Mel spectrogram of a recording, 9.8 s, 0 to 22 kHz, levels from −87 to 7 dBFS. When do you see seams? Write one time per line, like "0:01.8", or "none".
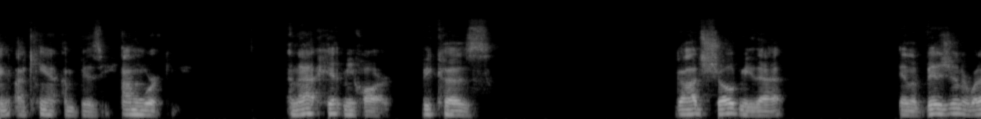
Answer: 0:01.1
0:08.9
